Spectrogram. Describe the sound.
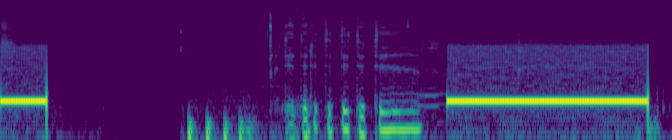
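A steady electronic ringback tone of an outgoing phone call placed by radio hosts to a listener sounds twice: a brief tail at the start, then a pause and a voice speaking, followed by another full two-second ring.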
